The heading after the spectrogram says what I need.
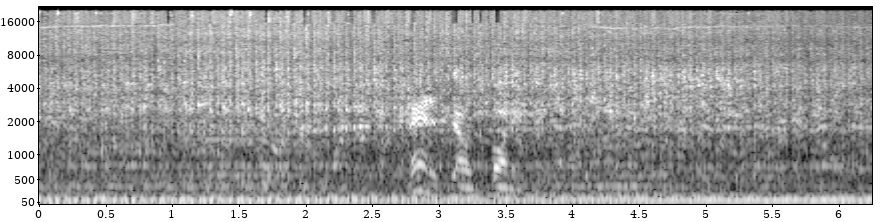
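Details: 1989 turbo Fox Body Mustang, cold, after a Melling high-volume oil pump install and distributor re-stab: a lumpy, uneven idle with a deep rumble, feels like it's missing. Oil pressure drops to about 30 even before it warms up; the owner suspects an engine problem.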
